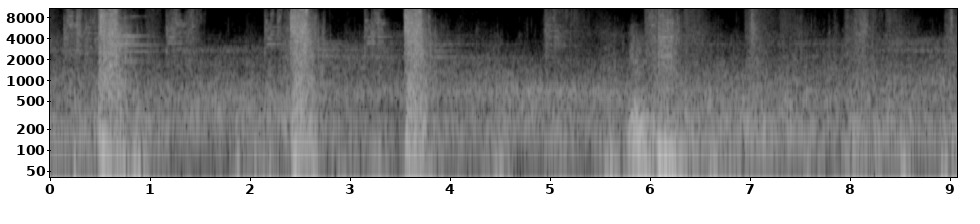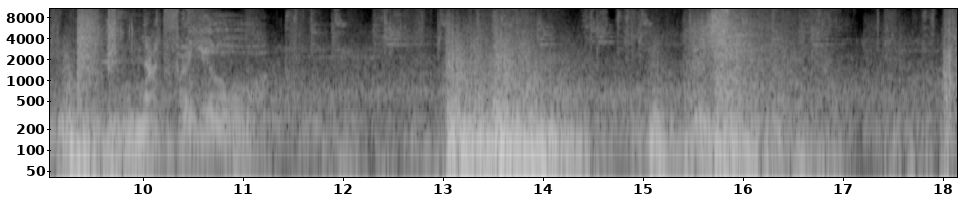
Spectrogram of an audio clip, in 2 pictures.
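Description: Game weapons clash and magic effects whoosh in a fantasy battle.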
